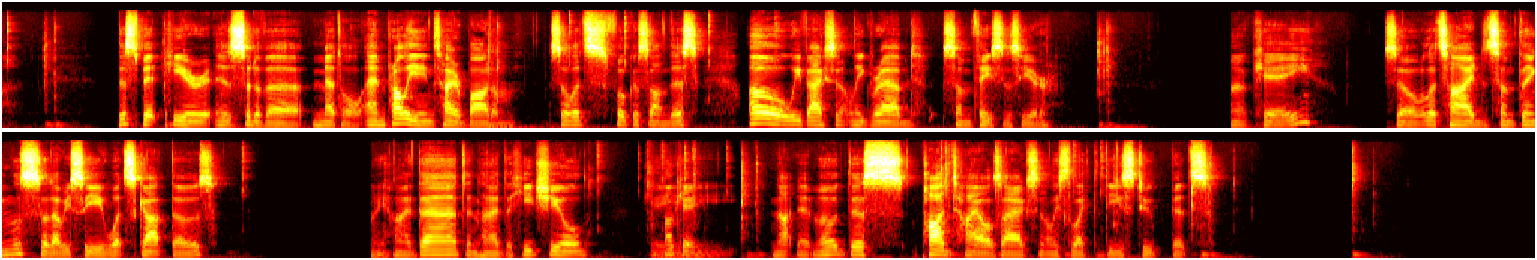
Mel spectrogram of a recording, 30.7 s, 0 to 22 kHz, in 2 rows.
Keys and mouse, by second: 0.5 Tab, 1.8 alt+click, 5.0 KP_Divide, 5.8 middle click, 7.2 middle click, 11.1 KP_Divide, 16.7 click, 17.4 middle click, 20.4 click, 21.4 middle click, 21.9-22.7 shift+middle drag, 22.9 Tab, 23.4-24.9 drag, 24.9 shift+middle click, 26.1 shift+middle click, 27.4 Tab, 28.5 click, 29.0-30.3 shift+drag.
